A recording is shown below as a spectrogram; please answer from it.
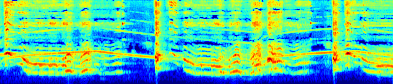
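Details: Mr. Thurgood the Schnauzer howls along to a siren, a noise he does not like. Bursts of wobbling, rising-and-falling howls with yelping breaks repeat over a steady wailing siren tone in the background.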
